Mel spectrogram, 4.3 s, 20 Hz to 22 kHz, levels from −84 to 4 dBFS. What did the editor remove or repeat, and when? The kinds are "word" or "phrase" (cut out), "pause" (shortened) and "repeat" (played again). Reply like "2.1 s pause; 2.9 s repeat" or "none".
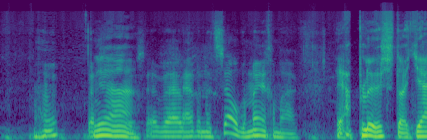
1.8 s word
